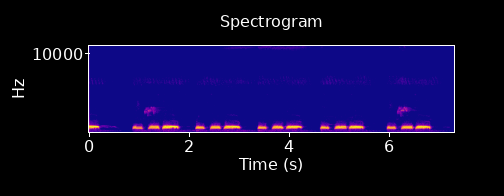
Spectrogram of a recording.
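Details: Spotted dove in forest giving its call in repeated groups of three hollow coos, the last of each group slightly longer, phrases spaced about a second apart; a faint higher chirp from another bird twice in the background.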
